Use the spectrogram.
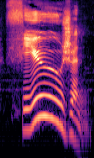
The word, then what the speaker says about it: fusion: your attention or curiosity Fusion stress goes right there on the first syllable fusion it's a blend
